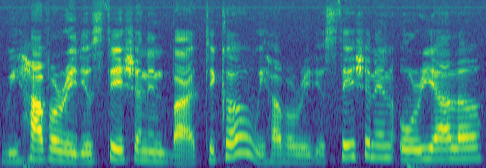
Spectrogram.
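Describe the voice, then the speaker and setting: A Guyanese woman speaks in a radio studio interview, measured and formal, at an ordinary middle pitch. A faint hiss sits under her voice. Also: lively intonation. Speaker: government minister.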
